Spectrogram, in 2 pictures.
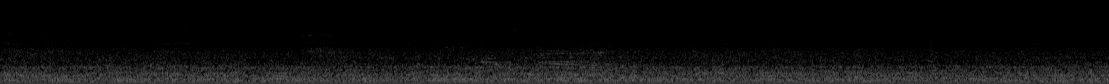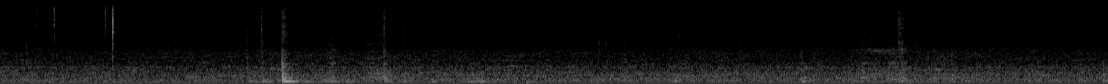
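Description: An audience murmurs and shifts quietly in the seats.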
